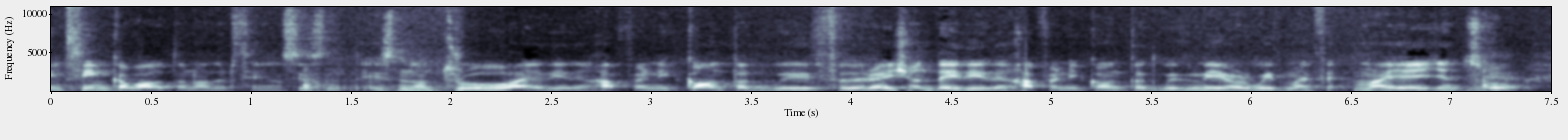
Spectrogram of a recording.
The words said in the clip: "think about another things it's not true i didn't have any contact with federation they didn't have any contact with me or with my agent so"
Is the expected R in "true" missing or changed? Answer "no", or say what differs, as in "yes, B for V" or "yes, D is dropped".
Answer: no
